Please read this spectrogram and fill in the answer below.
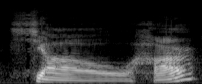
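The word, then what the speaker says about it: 小孩儿: 小孩 이렇게 같이 연결하면서 小孩 이렇게 발음하면 됩니다.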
